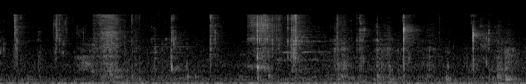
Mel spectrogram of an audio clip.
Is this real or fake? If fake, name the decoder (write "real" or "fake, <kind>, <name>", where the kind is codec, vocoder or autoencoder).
real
